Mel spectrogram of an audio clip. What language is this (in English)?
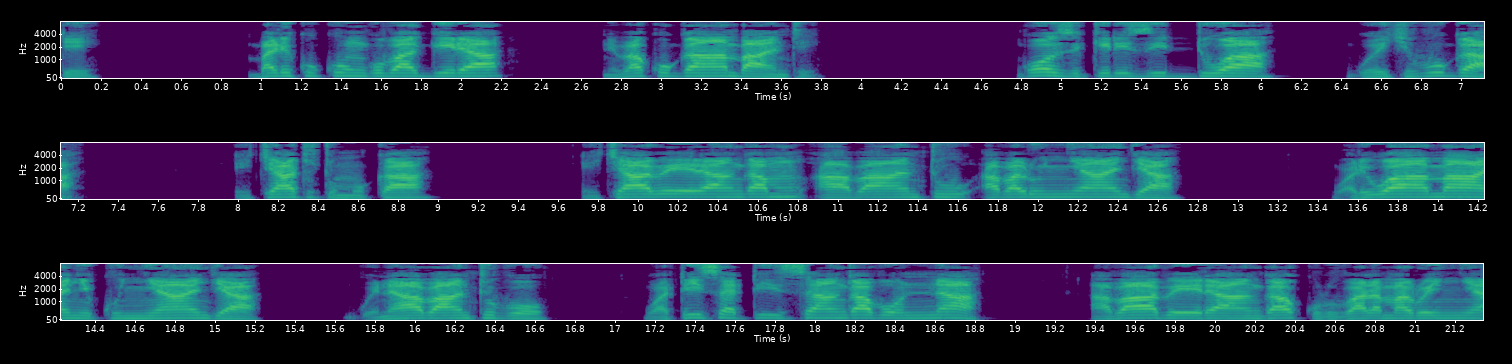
Ganda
